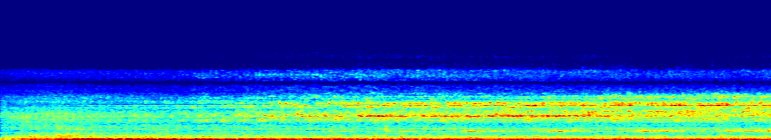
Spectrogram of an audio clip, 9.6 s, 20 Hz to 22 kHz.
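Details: Toro Greensmaster 3250D cylinder mower reel on a spin grinder, wheel traversing slowly to remove taper before setting the program: rhythmic rasping contacts nearly four a second over motor hum, uneven as the wheel catches the high side of the tapered reel.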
